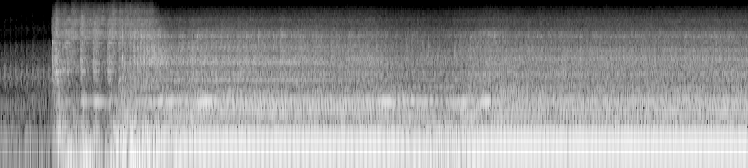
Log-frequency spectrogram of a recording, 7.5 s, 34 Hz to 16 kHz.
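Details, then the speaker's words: Onan Quietdiesel 7500 generator in a 2000 Holiday Rambler Endeavor, 2400 run hours, after removal, full service and reinstall, off shore power: cranks briefly, catches within a second, settles into steady even drone, no knocks, quieter than before; normal start and idle. "Well, it runs, and it definitely seems quieter than it was before."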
